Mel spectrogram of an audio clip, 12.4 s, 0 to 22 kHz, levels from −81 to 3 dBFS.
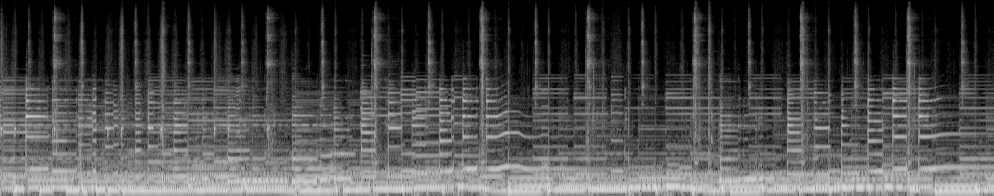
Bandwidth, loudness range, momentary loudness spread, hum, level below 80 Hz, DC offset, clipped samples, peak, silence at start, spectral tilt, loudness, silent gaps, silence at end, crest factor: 19 kHz; 0 LU; 1 LU; none; -22 dBFS; under 0.1%; under 0.1%; -2 dBFS; 0 s; -6 dB/octave; -16 LUFS; none; 0 s; 12 dB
